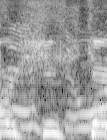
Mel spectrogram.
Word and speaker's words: Worcester: Yeah, it's W-O-R-C-E-S-T-R, and it's Worcester. – How do you get Worcester out of that? – Because we don't pronounce R's, Frost.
